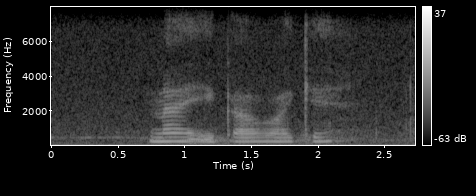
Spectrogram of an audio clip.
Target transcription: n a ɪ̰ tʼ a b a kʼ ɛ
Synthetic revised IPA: n a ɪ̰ kʼ a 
